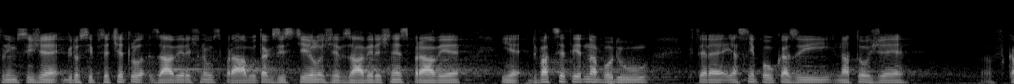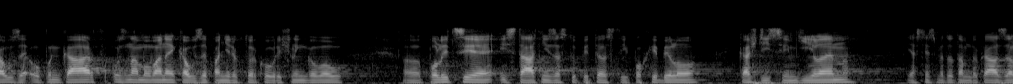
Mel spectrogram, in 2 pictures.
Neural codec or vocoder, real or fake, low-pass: none; real; 5.4 kHz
